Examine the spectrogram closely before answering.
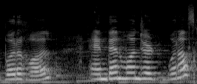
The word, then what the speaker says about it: bulgur: If you've ever made tabbouleh and bought bulgur, pronounced burghul, and then wondered, what else can I do with this?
